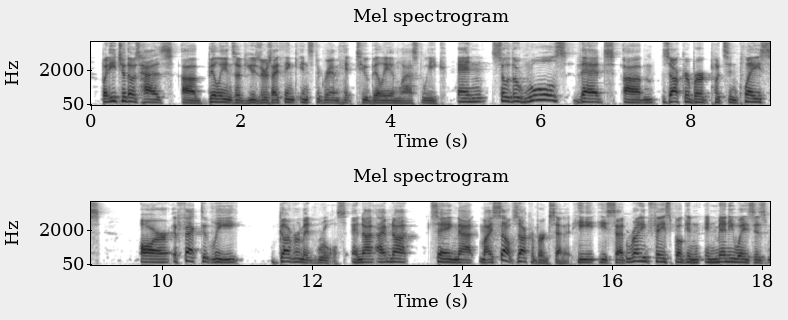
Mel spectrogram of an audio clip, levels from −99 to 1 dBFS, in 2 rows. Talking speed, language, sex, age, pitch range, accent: 170 wpm, English, male, 40-59, 115-150 Hz, American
